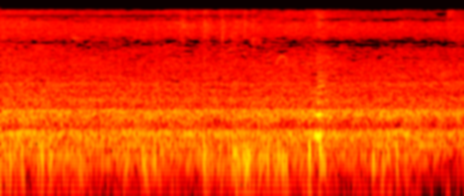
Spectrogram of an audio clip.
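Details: Honey hunters beside a wild colony of Asian honey bees (Apis cerana): an even buzzing drone holds steady, with a short clatter and a brief squeak just past the three-second mark.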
